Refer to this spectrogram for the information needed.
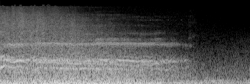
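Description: explosion sound effect

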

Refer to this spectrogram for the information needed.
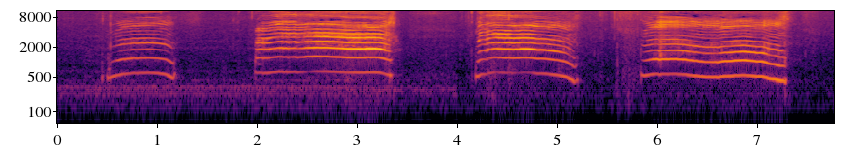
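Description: domestic cat meowing

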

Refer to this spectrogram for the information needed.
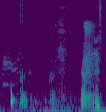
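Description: cat purring

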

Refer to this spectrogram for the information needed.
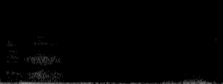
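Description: yawn

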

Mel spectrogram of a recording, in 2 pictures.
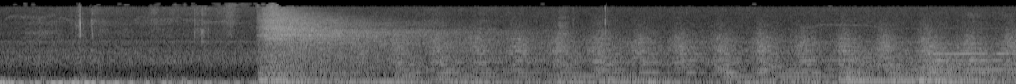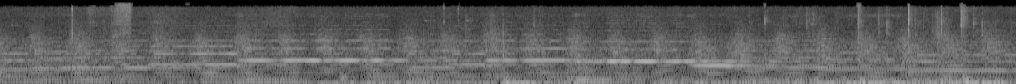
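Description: video game soundtrack music

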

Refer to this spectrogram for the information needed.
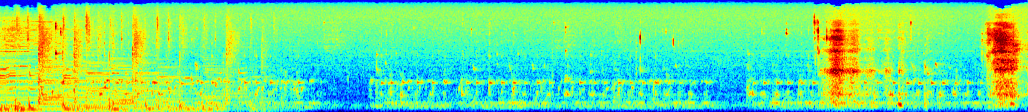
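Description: taking a hit

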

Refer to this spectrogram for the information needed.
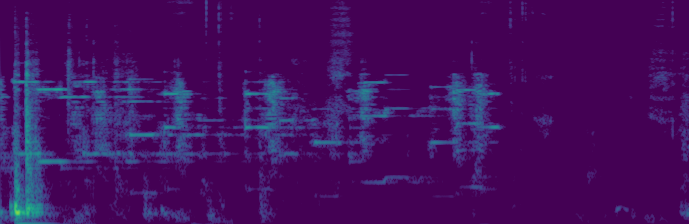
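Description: mobile phone ringing

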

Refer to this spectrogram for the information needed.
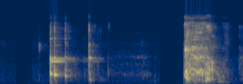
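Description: coughing

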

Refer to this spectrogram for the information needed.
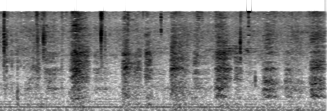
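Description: dog panting heavily

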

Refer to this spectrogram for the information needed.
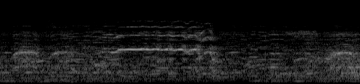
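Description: horse neighing

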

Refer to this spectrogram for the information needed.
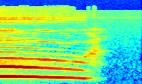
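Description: wolf howling

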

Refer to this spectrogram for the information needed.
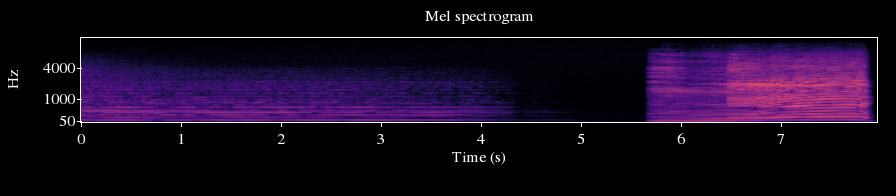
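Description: cow mooing

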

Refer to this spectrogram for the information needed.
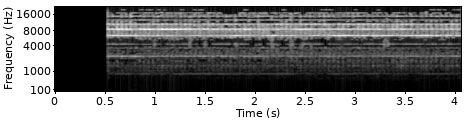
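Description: alarm bell ringing

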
